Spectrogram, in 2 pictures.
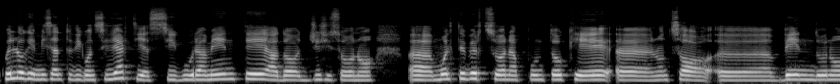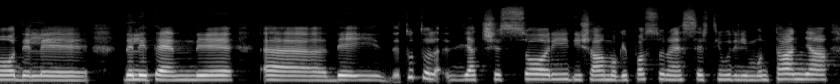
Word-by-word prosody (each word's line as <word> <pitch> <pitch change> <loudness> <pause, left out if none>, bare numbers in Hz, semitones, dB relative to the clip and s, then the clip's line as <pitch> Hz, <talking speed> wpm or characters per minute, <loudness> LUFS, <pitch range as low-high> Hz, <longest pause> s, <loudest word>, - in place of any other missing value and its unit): quello 275 +2 +5
che 260 -2 +2
mi 230 - -1
sento 230 0 -3
di 220 - -4
consigliarti 230 +4 -1
è 200 - 0
sicuramente, 220 +4 +2
ad 205 -2 0
oggi, 205 +1 -1
ci 215 -1 -7
sono, 200 -1 -3 0.3
ehm, 205 -1 +1
molte 245 +3 +2
persone 255 -4 +2
appunto 220 +1 -1
che, 215 -1 +3
ehm, 200 -2 0
non 205 +2 -6
so, 205 -3 0
ehm, 190 -1 -2
vendono 215 0 +3
delle 195 -2 -1 0.3
delle 215 0 +6
tende, 210 -1 +3 0.2
ehm, 200 -2 0
dei 200 0 0
d - - -11
tutto 325 -5 -3
la 235 - -3
gli 205 +2 -5
accessori 230 +2 -1
diciamo 215 -1 -2
che 210 +1 -4
possono 235 -1 -5
esserti 215 +1 -5
utili 215 -1 -4
in 205 - -3
montagna 235 +3 -1
215 Hz, 140 wpm, -19 LUFS, 205-230 Hz, 0.3 s, delle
